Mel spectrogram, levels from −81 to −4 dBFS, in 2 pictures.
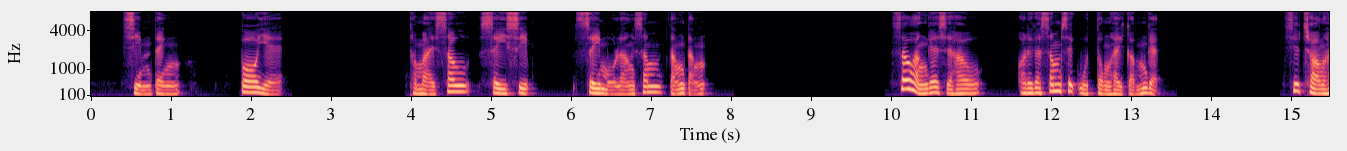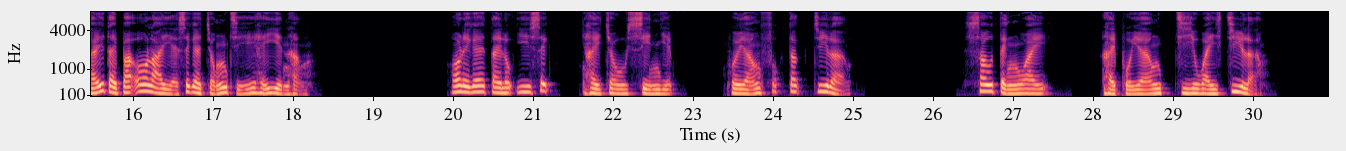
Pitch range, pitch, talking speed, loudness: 145-190 Hz, 160 Hz, 140 characters per minute, -18 LUFS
